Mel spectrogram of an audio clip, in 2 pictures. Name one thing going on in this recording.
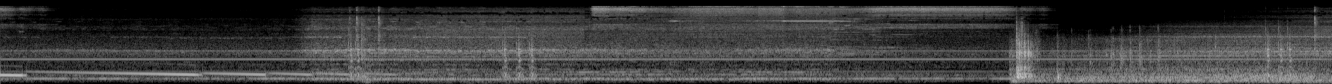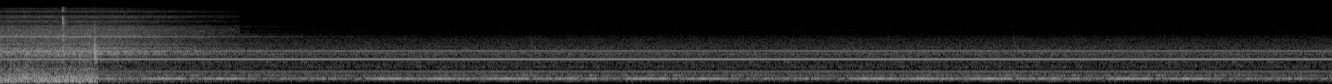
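A train's electric motors hum steadily.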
